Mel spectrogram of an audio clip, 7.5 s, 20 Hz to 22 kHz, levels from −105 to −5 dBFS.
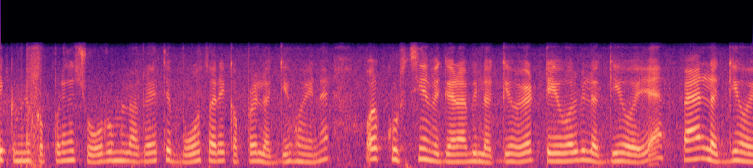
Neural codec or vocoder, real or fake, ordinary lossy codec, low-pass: none; real; Opus, 16 kbps; 7.2 kHz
